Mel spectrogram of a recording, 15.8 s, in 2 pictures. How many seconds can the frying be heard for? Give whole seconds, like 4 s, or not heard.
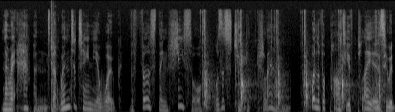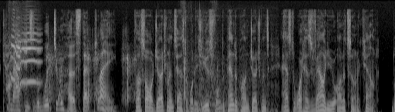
not heard.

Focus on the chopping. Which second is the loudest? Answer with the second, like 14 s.
5 s.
